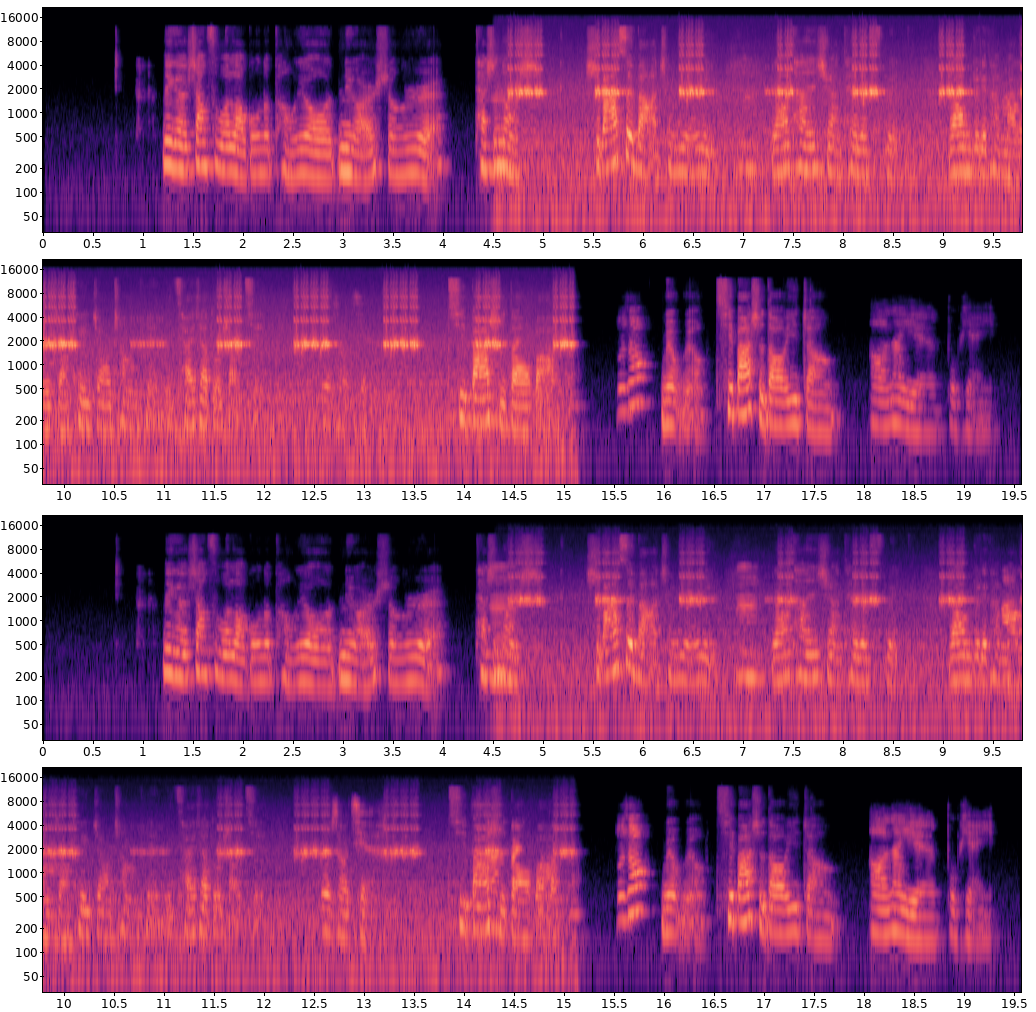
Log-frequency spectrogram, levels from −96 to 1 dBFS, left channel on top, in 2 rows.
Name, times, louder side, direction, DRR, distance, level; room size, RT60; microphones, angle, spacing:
voice 1, 1.2-4.0 4.3-5.0 5.4-12.0 13.8-14.9 16.0-17.7, left 2 dB, 70° left, 0.8 m, -31 dB
sound 1, 4.5-15.1, left 8 dB, 40° left, 0.3 m, -30 dB
voice 2, 4.5-4.8 6.9-7.2 9.6-10.1 12.6-13.3 14.2-15.1 15.5-15.8 18.0-19.3, right 6 dB, 90° right, 0.6 m, -35 dB
3.1 x 2.3 x 3.6 m
head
